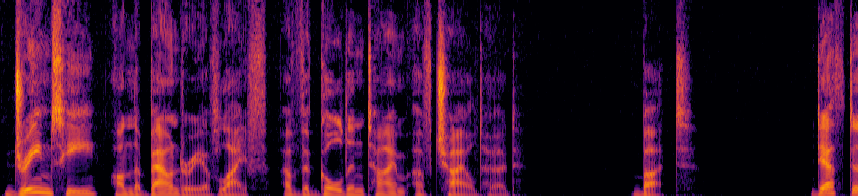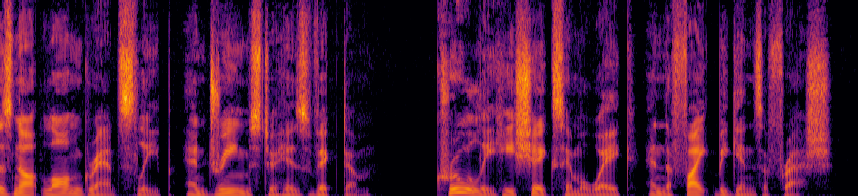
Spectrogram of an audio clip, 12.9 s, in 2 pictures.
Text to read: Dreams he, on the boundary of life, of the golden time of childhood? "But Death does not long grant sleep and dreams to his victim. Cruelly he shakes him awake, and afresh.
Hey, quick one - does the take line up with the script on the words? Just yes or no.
no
